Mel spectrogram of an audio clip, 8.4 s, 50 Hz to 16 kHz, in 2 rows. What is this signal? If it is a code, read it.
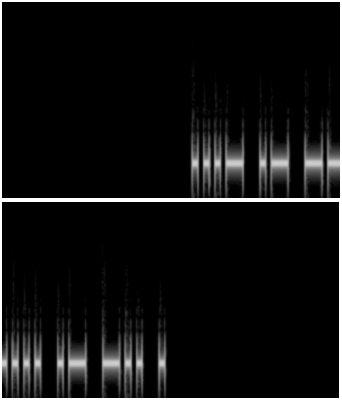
Morse code, heard as a keyed tone, about 17 wpm, 700 Hz. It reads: VA7ADE
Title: DXCC-100 Call Signs - 6 Characters - Repeated 2x - 17wpm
